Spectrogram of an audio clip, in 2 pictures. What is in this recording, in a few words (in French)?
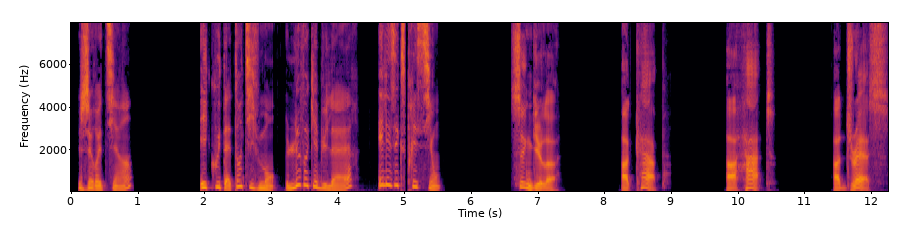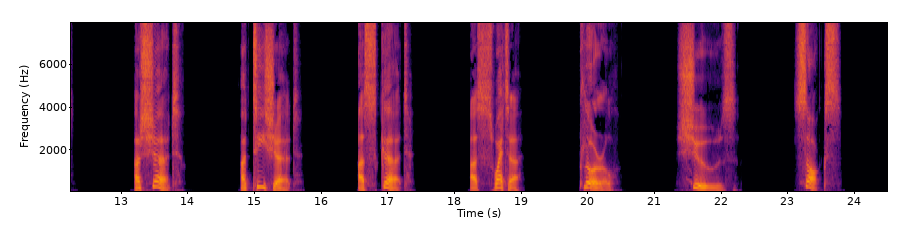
son anglais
